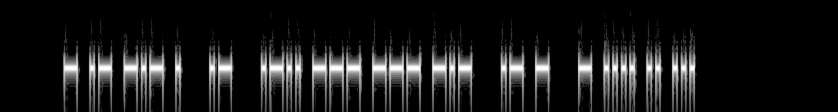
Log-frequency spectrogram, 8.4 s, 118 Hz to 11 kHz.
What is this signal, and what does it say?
Morse code, heard as a keyed tone, about 38 wpm, 700 Hz. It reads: TAKE A LOOK AT THIS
